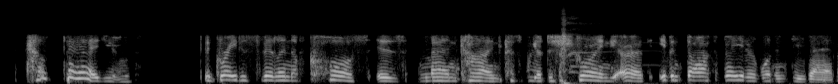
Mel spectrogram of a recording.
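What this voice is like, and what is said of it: Imitates another person's voice. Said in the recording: “channel my inner Greta Thunberg... that's a really good impression... a pretty offbeat impression”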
